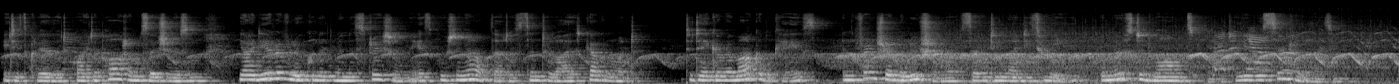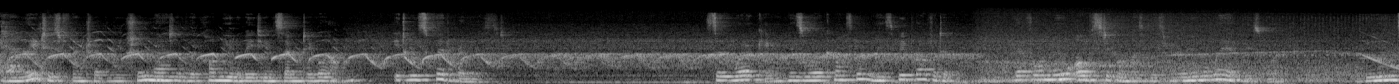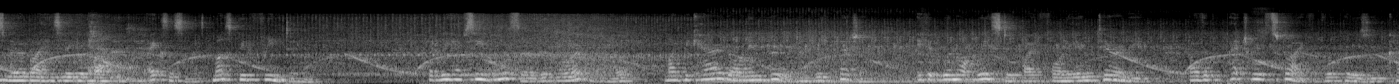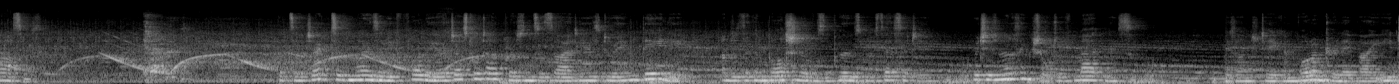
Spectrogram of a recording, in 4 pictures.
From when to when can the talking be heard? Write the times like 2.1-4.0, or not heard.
0.0-19.1, 21.1-26.9, 27.6-31.2, 32.2-42.5, 44.8-53.3, 54.2-55.9.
